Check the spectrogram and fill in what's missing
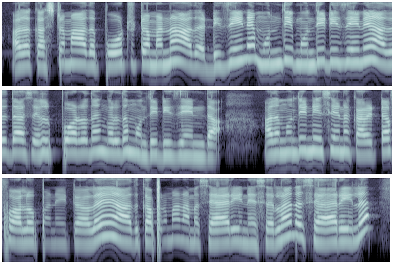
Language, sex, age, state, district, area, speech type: Tamil, female, 30-45, Tamil Nadu, Coimbatore, rural, spontaneous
